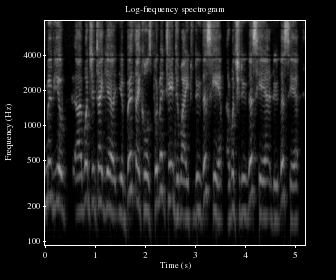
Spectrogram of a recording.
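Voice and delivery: high, insistent critic on the phone; Paul Holmes. Retold or imitated. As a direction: rattle off orders as an imitated caller. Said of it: "He's like".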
